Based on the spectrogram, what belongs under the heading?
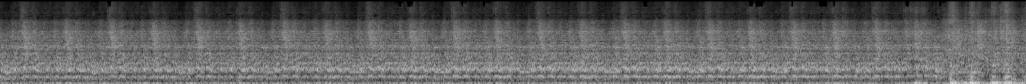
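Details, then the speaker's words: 1966 Chevrolet Corvette Stingray carbureted, cold start at 11–18°F in January, fuel drained from carburetor: long, even cranking at about two and a half turns a second before catching, then cranky high idle; extended cranking. "if you just crank it there's no gas in the carbonator so you have to press the accelerator pedal all the way down to the floor"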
